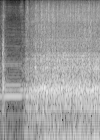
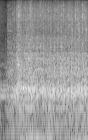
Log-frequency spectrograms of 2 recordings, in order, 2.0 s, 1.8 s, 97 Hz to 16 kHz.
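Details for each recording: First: Yamata FY812 Chinese sewing machine, about 15 years old, after repair of seized internals, on SS setting: start-stop bursts of uneven, harsh stitching clatter; runs rough overall, attributed to a cheap machine with weak internals. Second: Yamata FY812 Chinese sewing machine, about 15–20 years old, after repair of seized internals: even, quick whir with steady stitch rhythm and no knocks or grinding; stitches well, though several spots still need adjustment.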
